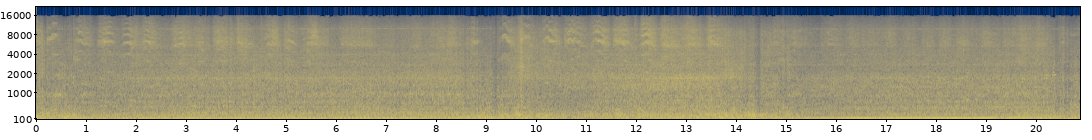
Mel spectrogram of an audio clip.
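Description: Stadler Citylink tram-train running at speed, heard from inside the passenger car: a steady rumble with a low hum as it crosses a steel truss bridge. A steady low tone sets in about two thirds of the way through.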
